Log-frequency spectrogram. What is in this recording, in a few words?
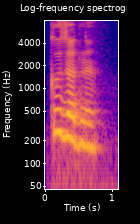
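"кызӧдны" Komi, female; kpv audio dict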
